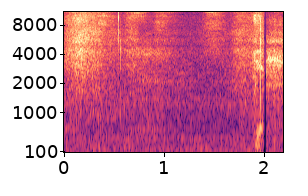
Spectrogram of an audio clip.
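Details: One sharp, gasping intake of breath cut off abruptly near the end, against quiet room noise; hiccups.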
